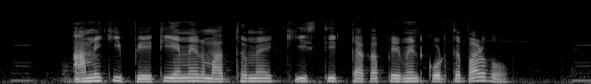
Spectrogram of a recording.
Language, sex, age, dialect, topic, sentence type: Bengali, male, 25-30, Standard Colloquial, banking, question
